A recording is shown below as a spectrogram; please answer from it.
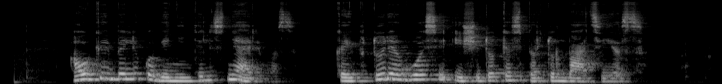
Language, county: Lithuanian, Klaipėda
